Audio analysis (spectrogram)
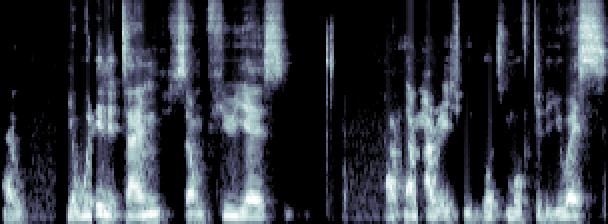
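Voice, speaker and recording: A man's voice: low voice, steady tone, slight background noise, rough recording. A middle-aged man from Nigeria, a pastor, telling his story unhurriedly over a video call with many fillers. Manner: unhurried, with frequent fillers and restarts. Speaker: pastor and guest. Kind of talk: casual interview storytelling.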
